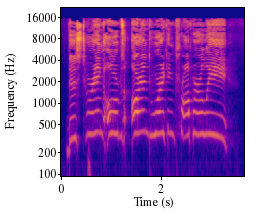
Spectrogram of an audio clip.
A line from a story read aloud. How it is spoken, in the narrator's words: cried Nock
